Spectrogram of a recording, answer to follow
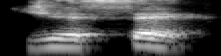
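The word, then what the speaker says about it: חסד: Yesed, esa palabra, todo eso que ella dijo se reduce en hebreo una palabra que se pronuncia Yesed.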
